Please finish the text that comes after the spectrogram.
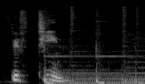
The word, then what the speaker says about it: fifteen: subs letter d numbers ending in team may receive the stress on either syllable but it is better for the student learning english as a second language to stress them always on the last syllable so as to distinguish clearly between 30 and 13 40 and 14. examples 50 fifteen sixty sixteen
